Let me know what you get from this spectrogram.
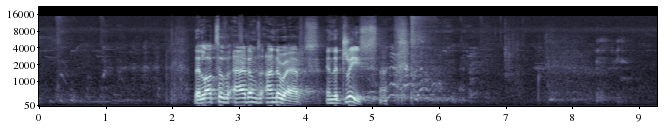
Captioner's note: laughs; laughter; 笑聲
